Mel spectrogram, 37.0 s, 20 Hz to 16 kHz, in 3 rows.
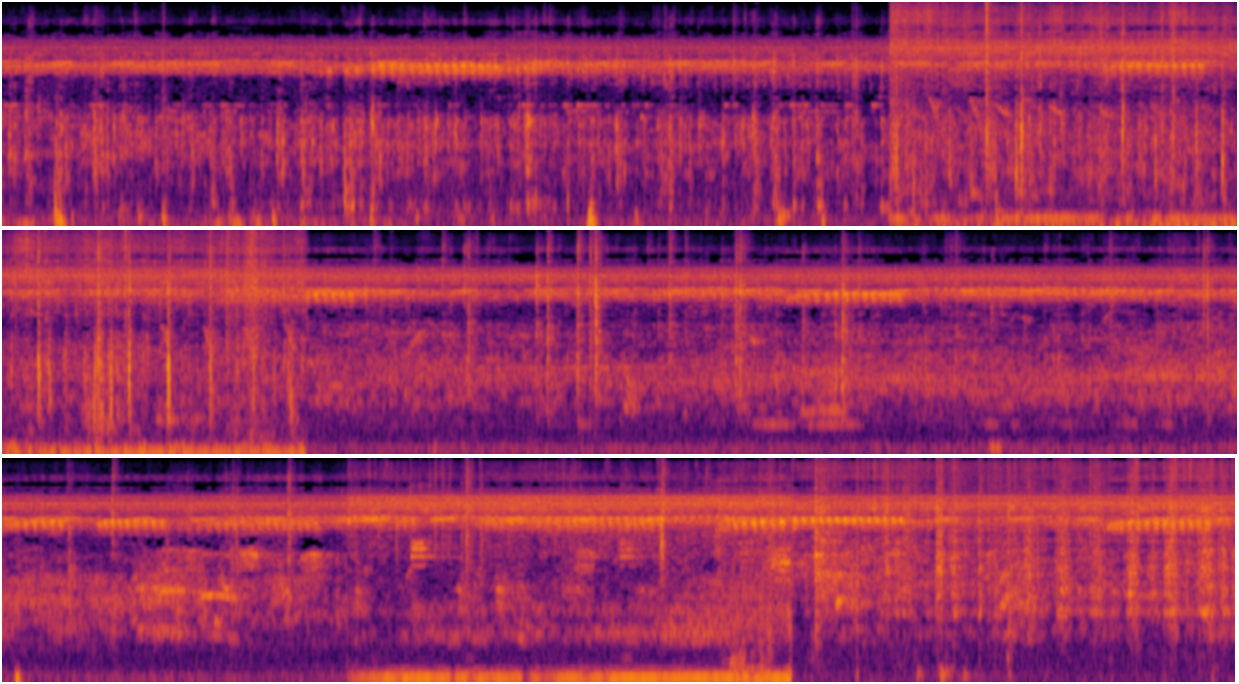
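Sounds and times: insects chirping: 0.0 - 37.0
rooster crowing: 26.0 - 27.3.

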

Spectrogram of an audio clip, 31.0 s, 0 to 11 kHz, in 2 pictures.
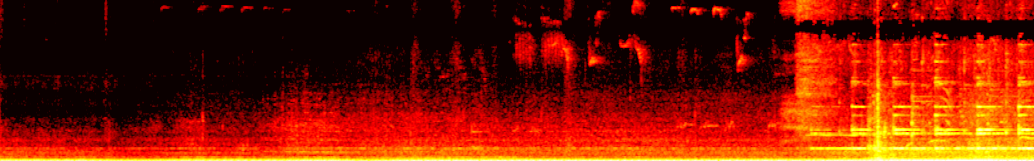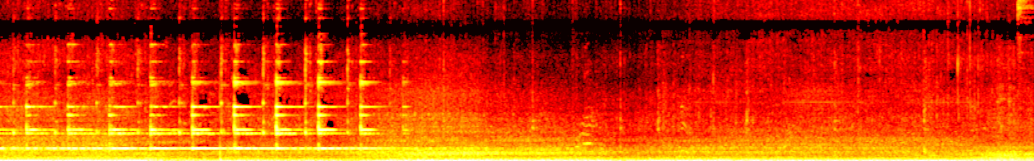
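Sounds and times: low rumble: 0.0 - 31.0
locomotive bell ringing: 12.0 - 22.1.

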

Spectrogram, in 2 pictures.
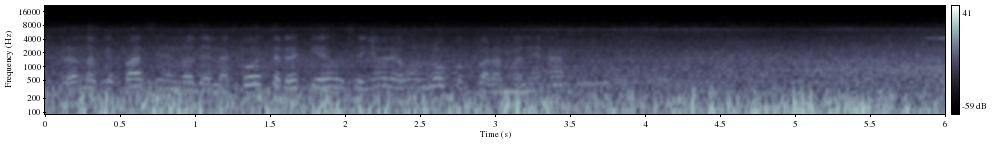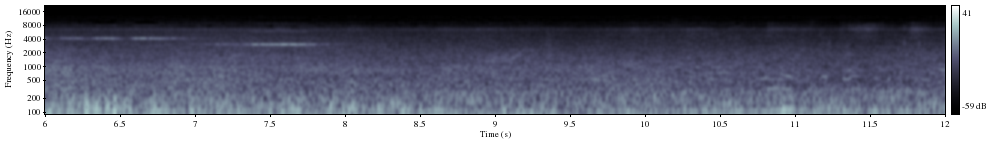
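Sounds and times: road and wind noise rumble: 0.0 - 12.0
short high-pitched squeals: 5.9 - 8.0.

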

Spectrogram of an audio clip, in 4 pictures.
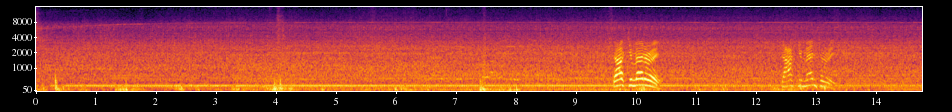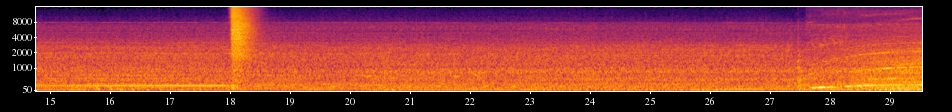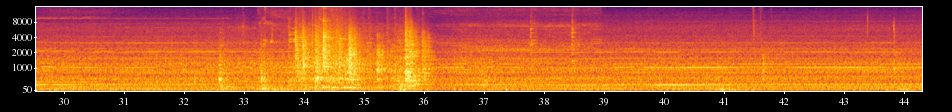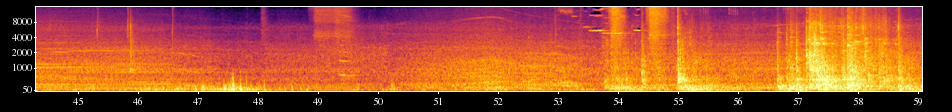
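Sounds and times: air brake hiss: 18.0 - 18.6, 48.9 - 49.7, 53.9 - 55.0
diesel engine revving: 20.7 - 59.0
loud clattering: 56.6 - 59.0.

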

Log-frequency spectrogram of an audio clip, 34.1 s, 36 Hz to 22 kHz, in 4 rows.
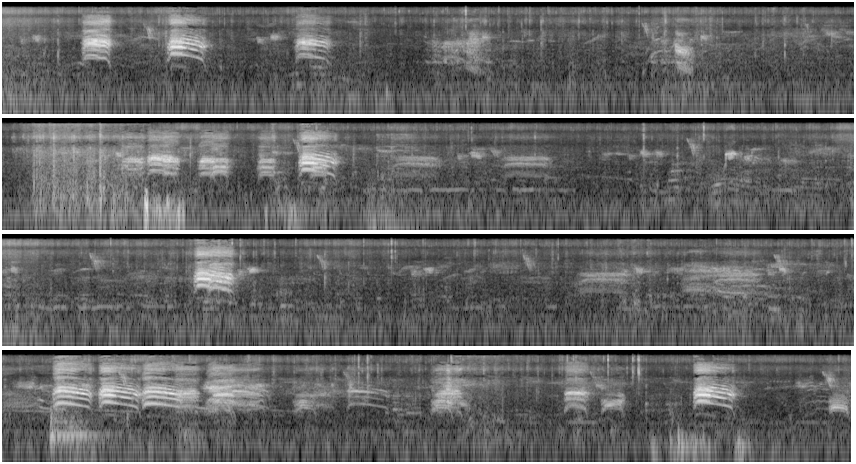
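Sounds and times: crows cawing: 0.8 - 2.2, 2.9 - 3.4, 4.2 - 5.0, 9.7 - 14.2, 18.9 - 19.5, 22.8 - 24.9, 25.5 - 30.3, 31.2 - 33.0.

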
